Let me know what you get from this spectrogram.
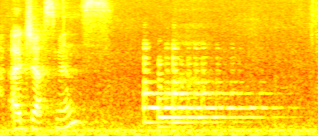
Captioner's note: alarm sound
